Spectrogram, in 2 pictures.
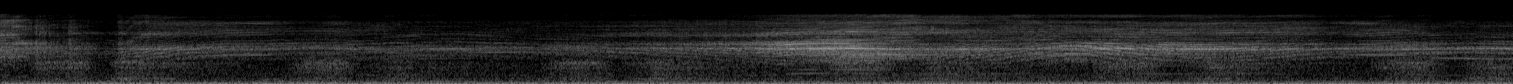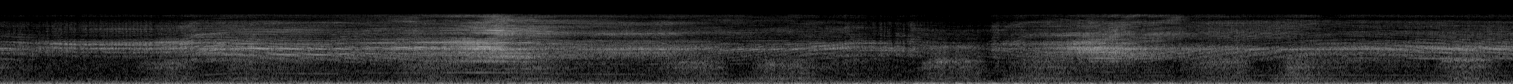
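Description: Micro electric RC airplane's motor and propeller whining high in flight, swelling and fading and rising and falling in pitch as the plane passes by, with three louder close passes.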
